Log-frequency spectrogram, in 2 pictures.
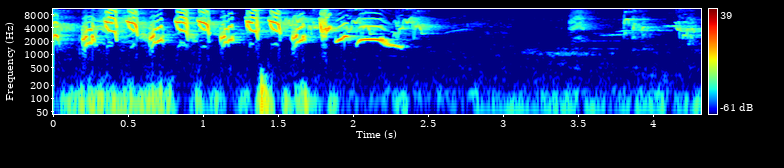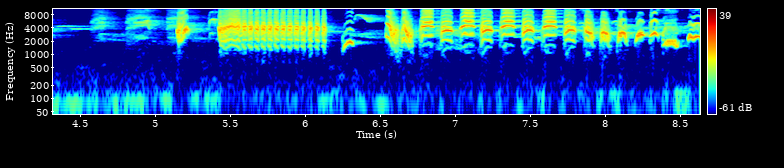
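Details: Oriental magpie-robin singing 'gacor nembak' as a lure for other magpie-robins: rapid chattering notes, a slurred whistle, a short silence, a harsh buzzy rasp, then a fast run of repeated clipped notes.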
